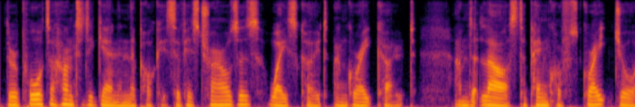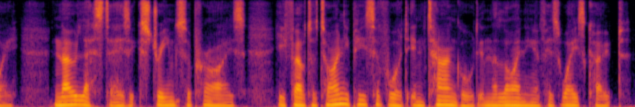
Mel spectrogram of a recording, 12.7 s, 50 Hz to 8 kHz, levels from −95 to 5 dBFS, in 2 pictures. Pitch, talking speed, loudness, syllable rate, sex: 105 Hz, 195 wpm, -20 LUFS, 5.2 syllables/s, male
